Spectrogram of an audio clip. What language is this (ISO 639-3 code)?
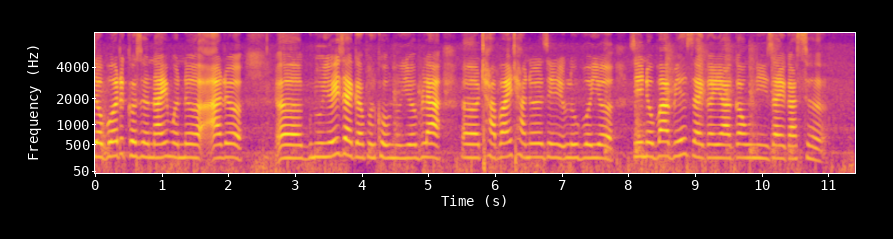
brx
